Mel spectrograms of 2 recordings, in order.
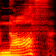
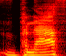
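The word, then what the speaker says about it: Pnath: bang called veil of noth uh everyone pronounces their name panth veil of panth but they're actually veil of noth uh I believe their name is pronounced Noth uh their their new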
